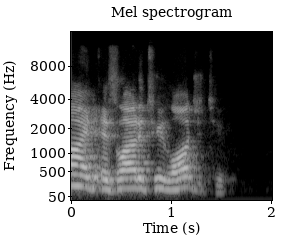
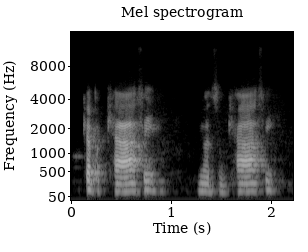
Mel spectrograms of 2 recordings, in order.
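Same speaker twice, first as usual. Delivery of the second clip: soft put-on Boston accent; 6 semitones lower, 6 dB quieter than usual. Showing off an accent after offering to, doing a Boston accent. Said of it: "bust out my Boston accent".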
